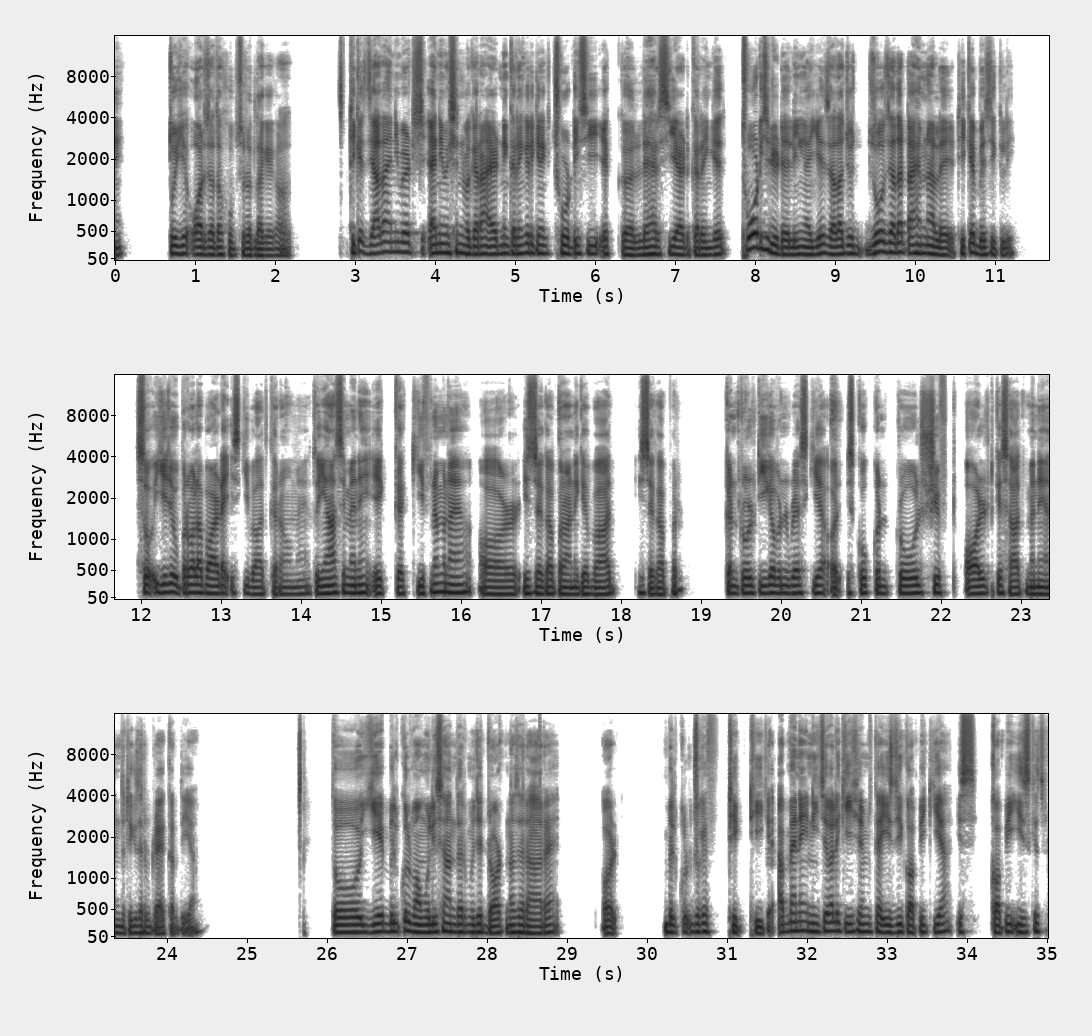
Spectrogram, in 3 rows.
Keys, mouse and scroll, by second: 3.4 click, 11.2-19.2 drag, 16.6-18.2 drag, 19.2 ctrl+t, 21.8-25.0 ctrl+alt+shift+drag, 29.9-30.8 drag.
